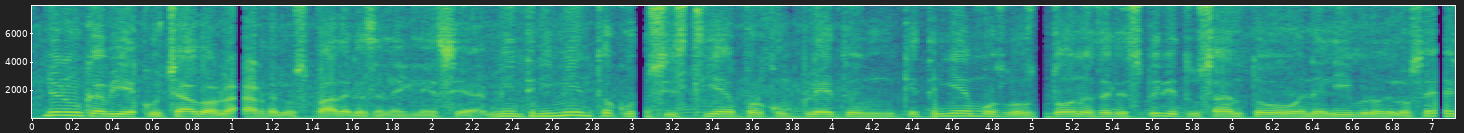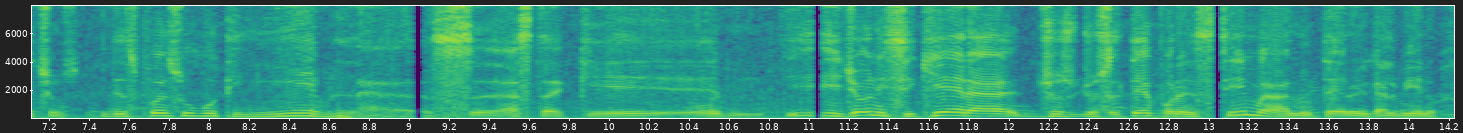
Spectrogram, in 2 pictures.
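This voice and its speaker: A man from Texas speaks as an interview guest in a middle-pitched voice. He tells his story earnestly and reflectively, and he often pauses and hesitates as he searches for words. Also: sing-song. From Texas, USA. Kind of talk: personal faith testimony in conversation.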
